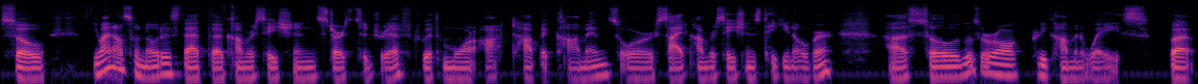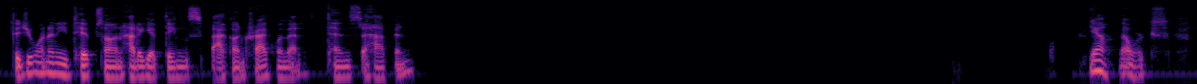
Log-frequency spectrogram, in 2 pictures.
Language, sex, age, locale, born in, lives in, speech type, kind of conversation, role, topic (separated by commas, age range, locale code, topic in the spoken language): English, male, 25-29, en-US, United States, United States, read, expert-assistant, expert, What are signs that a group discussion is unproductive?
